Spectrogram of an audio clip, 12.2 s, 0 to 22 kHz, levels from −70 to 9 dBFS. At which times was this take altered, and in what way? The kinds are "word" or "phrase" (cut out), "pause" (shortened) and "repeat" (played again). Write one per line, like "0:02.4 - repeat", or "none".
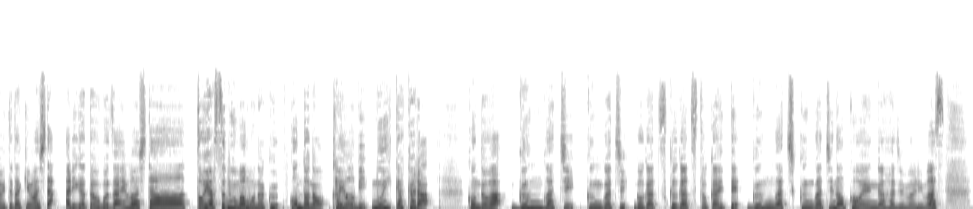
0:02.4 - pause
0:03.6 - pause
